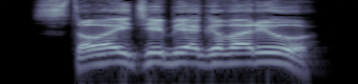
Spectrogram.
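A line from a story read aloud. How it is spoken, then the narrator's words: Shouted. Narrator (Russian): закричал Семенов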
